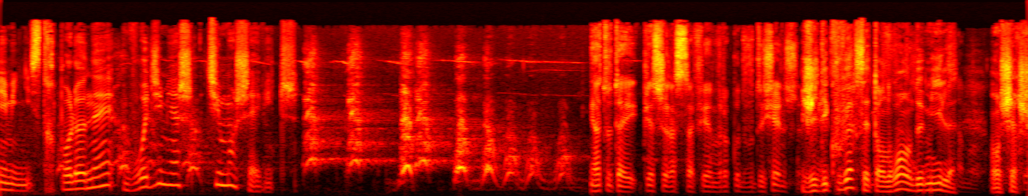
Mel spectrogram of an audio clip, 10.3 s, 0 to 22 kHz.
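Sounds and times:
speech: 0.0 - 3.2, 5.9 - 10.2
dogs barking and yelping in the courtyard of a former forester's house in a forest: 0.5 - 6.0.

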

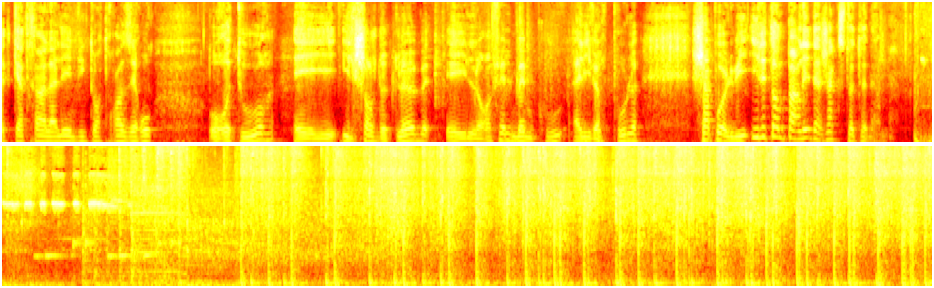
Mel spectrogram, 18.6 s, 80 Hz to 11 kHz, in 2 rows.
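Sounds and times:
speech: 0.0 - 10.3
fireworks whistling at night outside a team hotel: 9.1 - 18.6.

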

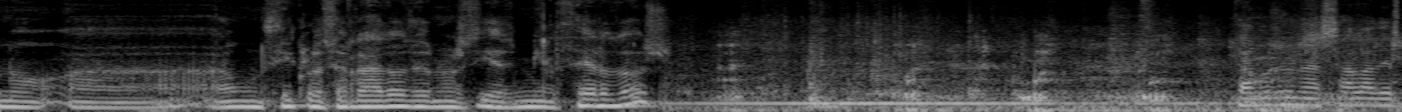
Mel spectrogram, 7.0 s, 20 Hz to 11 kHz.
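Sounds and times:
steady hum from a farrowing room ventilation system: 0.0 - 6.9
sows grunting and squealing in a pig farrowing room in Alcarràz: 3.4 - 6.9.

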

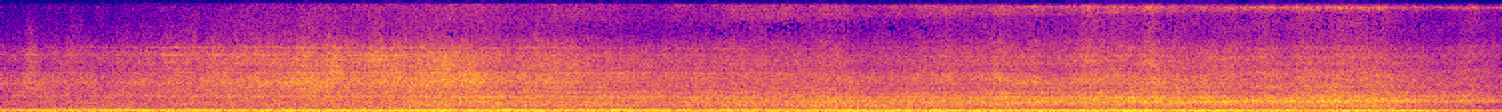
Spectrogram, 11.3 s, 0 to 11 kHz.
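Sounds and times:
aircraft engines roaring as planes move on airport runways: 0.0 - 11.2.

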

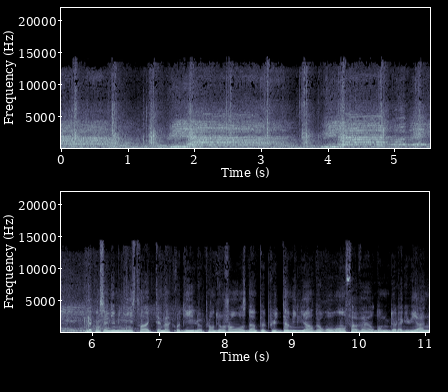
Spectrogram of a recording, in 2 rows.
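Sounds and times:
protest crowd roaring in front of gates: 0.0 - 6.9
rhythmic banging or clapping: 0.0 - 7.8
speech: 5.9 - 11.0.

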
